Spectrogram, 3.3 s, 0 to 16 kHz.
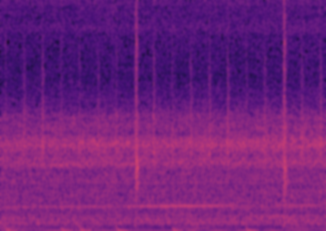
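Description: Battery-powered blower of a Tecmen TM 1000 PAPR welding mask running at a steady whine, with a thin high tone and a series of repeated short sweeping pulses as it ramps its speed, no speech.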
